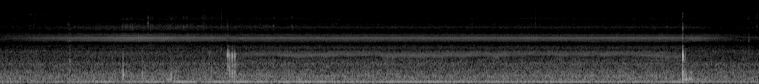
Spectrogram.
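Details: New Corsair H50 liquid CPU cooler on Phenom II X4 955, microphone next to cooling block; constant low buzz with faint high whine from the pump, appearing after running a while; owner considering RMA as defective, cause unconfirmed.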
